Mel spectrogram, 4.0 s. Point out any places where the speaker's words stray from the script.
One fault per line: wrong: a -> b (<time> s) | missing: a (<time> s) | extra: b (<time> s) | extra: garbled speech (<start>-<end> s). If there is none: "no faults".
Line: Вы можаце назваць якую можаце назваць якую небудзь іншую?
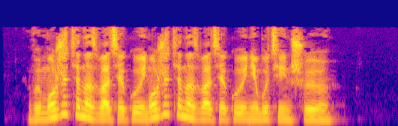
no faults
